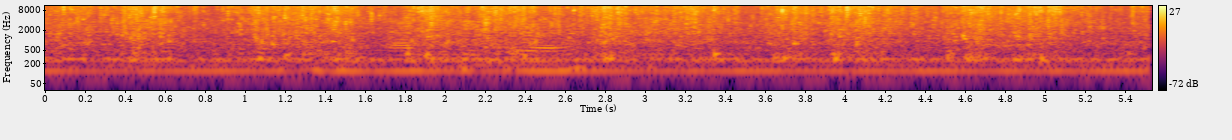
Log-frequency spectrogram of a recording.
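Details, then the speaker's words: 1986 Kenmore 70 series washer being unwinterized in a garage: a low steady solenoid hum under running, trickling water as the tub fills. The inlet valve holds open normally. "There's some of that, solenoid action going on."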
